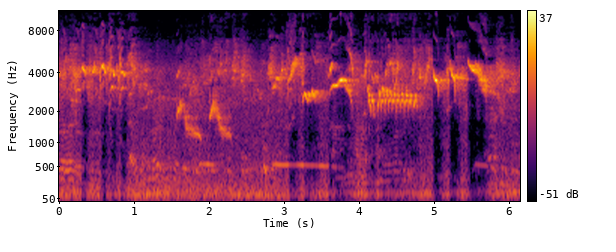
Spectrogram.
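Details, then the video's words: Oriental magpie-robin sings briskly to call other magpie-robins: varied whistles, downslurred notes and a buzzy trilled phrase, growing louder in the second half, over a low steady drone. "Terapi Suara kacer gacor untuk memanggil kacer lain dijamin langsung ikut bunyi"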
